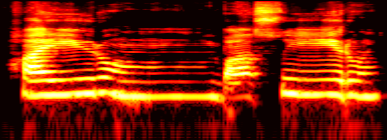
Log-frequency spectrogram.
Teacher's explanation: तो हम नून की आवाज़ को मीम में बदलेंगे और बा हर्फ में छिपा कर पढ़ेंगे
